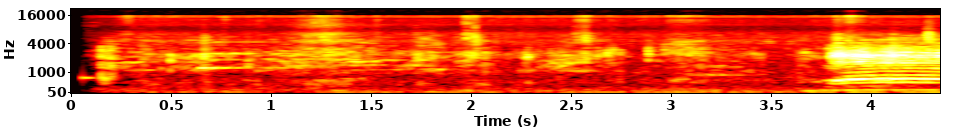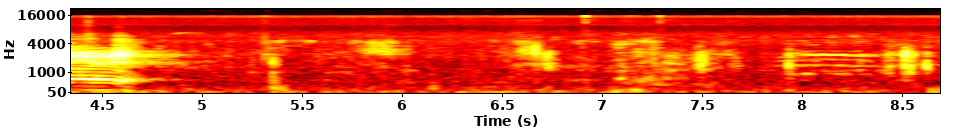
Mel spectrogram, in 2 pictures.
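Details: Cattle for sale, likely in Uzbekistan; a single harmonic-rich call around four seconds, lasting about a second, stands out over a quiet background with faint scattered clicks, light rustling and a soft, more distant bleat-like call near the end.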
